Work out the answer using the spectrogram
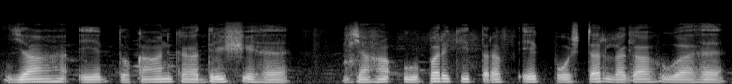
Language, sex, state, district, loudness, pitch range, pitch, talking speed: Hindi, male, Jharkhand, Ranchi, -18 LUFS, 110-125 Hz, 120 Hz, 125 wpm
